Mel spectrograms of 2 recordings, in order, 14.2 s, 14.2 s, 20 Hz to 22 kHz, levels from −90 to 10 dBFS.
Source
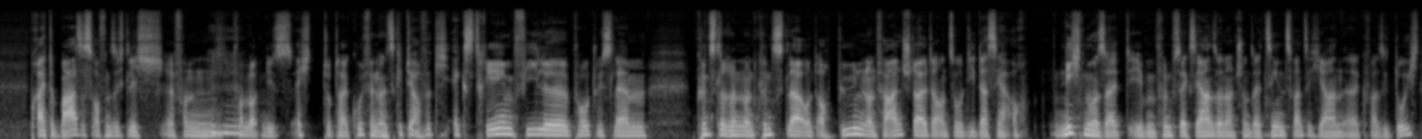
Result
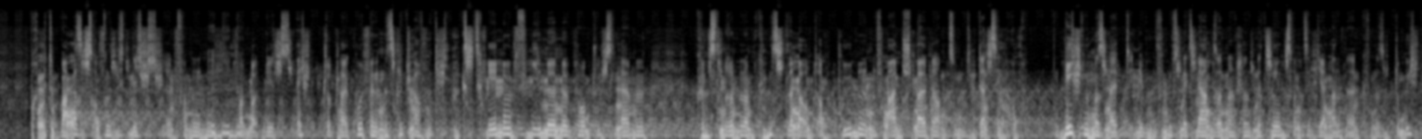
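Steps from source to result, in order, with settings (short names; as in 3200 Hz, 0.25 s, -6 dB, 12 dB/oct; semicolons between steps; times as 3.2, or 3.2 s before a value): trilling pitch shifter -8.5 st, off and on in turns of 74 ms; analogue delay 0.138 s, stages 2048, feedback 85%, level -19 dB; gain +3 dB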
